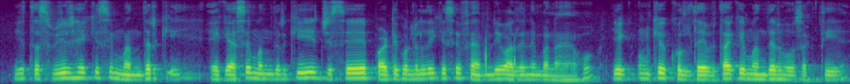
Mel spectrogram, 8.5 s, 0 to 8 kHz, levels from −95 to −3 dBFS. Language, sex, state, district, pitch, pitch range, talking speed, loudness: Hindi, male, Uttar Pradesh, Varanasi, 125 Hz, 120-140 Hz, 190 wpm, -22 LUFS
